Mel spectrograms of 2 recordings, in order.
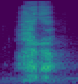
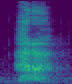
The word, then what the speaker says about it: hara: Hara, hara. Or in our English pronunciation, hara.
